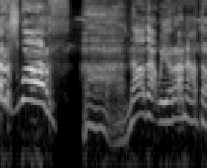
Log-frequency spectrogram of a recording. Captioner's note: sigh with a thick Irish accent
